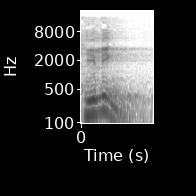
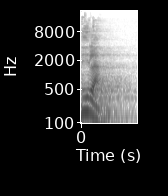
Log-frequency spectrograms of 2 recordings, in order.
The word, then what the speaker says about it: healing: Mencari domba yang healing. Coba anak-anak bacanya benar. Healing bukan hilang.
